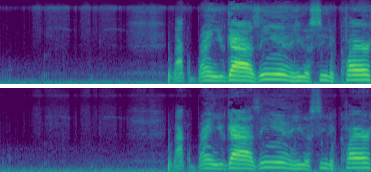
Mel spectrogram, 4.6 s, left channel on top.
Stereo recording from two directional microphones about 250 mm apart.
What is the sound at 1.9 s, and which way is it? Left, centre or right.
Speech, left.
